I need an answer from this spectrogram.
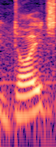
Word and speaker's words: Deutsch: For some reason, they can't say Deutsch. They say Dutch all the time.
